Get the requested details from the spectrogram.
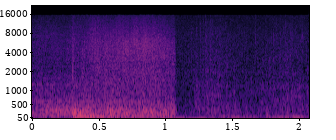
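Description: An explosion booms on impact.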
